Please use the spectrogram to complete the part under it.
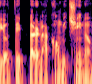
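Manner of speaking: ordinary talk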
